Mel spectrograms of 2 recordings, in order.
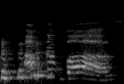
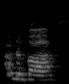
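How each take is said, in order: First: It is said loudly. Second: It is said quietly.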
